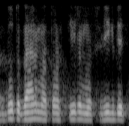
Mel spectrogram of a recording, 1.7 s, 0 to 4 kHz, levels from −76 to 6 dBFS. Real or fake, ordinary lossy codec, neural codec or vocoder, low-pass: fake; Opus, 32 kbps; codec, 16 kHz, 4 kbps, FreqCodec, smaller model; 3.6 kHz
